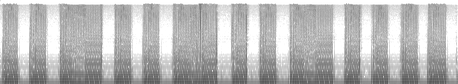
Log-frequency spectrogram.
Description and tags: a basic low glitch rhythm/melody from a circuit bent tape recorder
